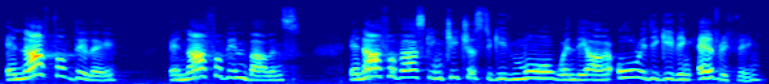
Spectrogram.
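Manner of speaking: each enough punched, the first loudest; rallying repetition. Real, not acted. To the conference delegates, rousing stress on each enough. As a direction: hammer every enough home, building from a shout.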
